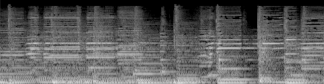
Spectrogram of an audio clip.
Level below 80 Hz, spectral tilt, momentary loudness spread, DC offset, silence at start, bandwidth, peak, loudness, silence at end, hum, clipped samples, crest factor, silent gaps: -22 dBFS; -4 dB/octave; 4 LU; under 0.1%; 0 s; 17 kHz; 0 dBFS; -14 LUFS; 0 s; none; under 0.1%; 14 dB; none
